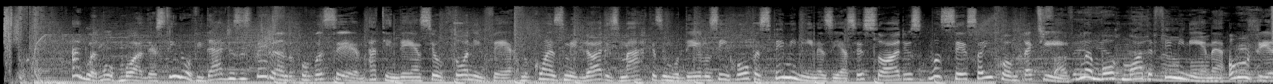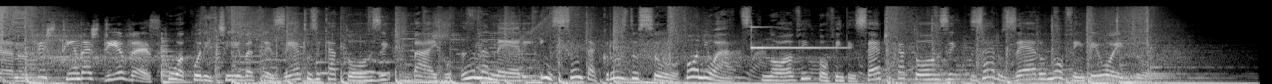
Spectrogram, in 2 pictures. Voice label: LOCUTORA, comerciais; MODAS; GLAMOUR MODAS

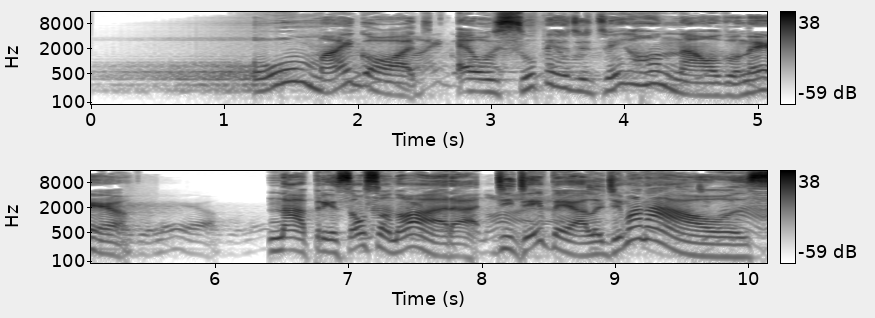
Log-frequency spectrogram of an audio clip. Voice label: Vinhetas sem efeitos de fundo; São vinhetas sem efeitos sonoros de fundo, voz tratada, equalização e limpeza de ruídos; VINHETA OFF ♀

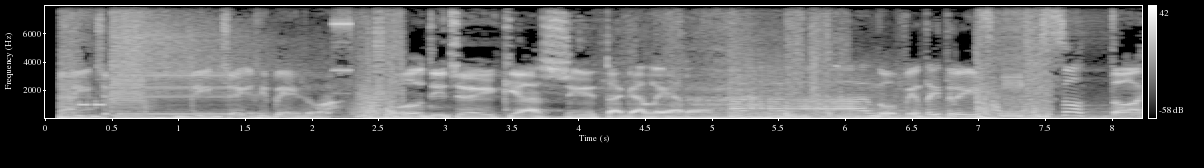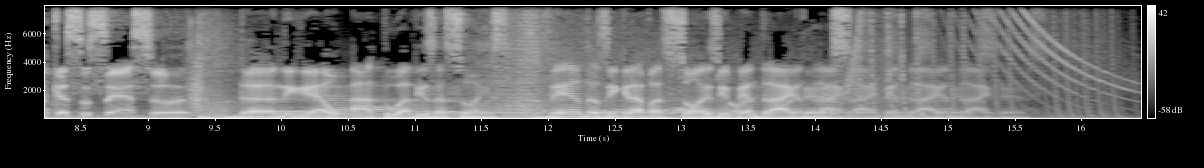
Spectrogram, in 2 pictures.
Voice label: vinhetas

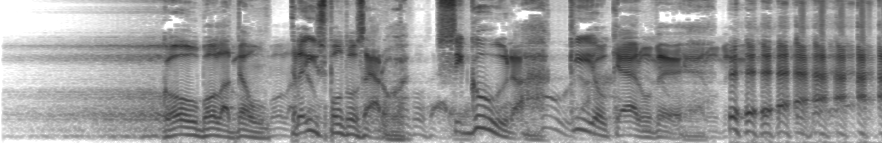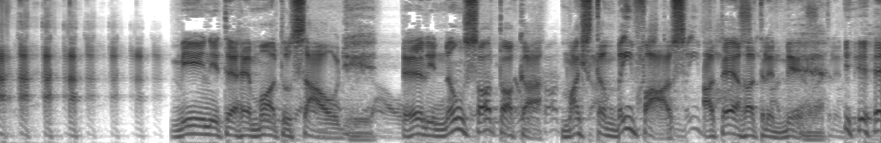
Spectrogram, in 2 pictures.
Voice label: VINHETA OFF ♂; São vinhetas sem efeitos sonoros de fundo, voz tratada, equalização e limpeza de ruídos

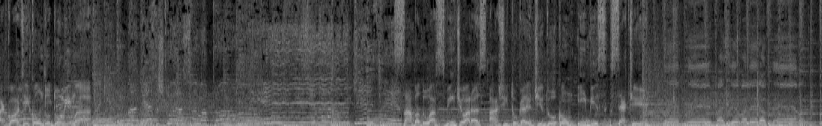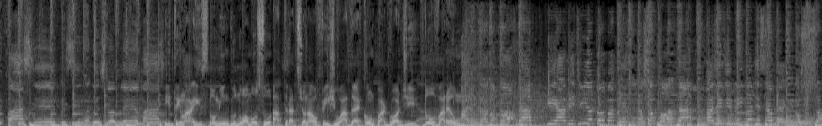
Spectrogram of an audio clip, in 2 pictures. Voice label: locutor fim de semana

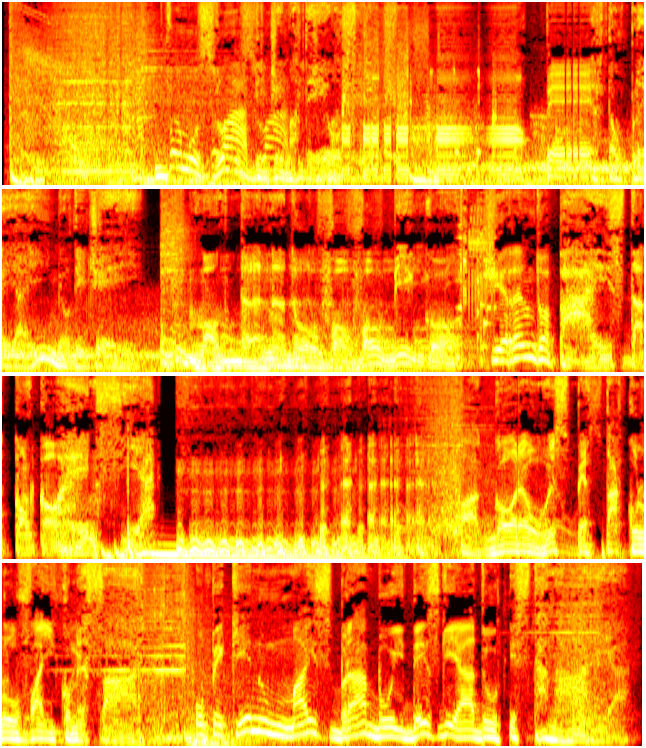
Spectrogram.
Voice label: vinhetas

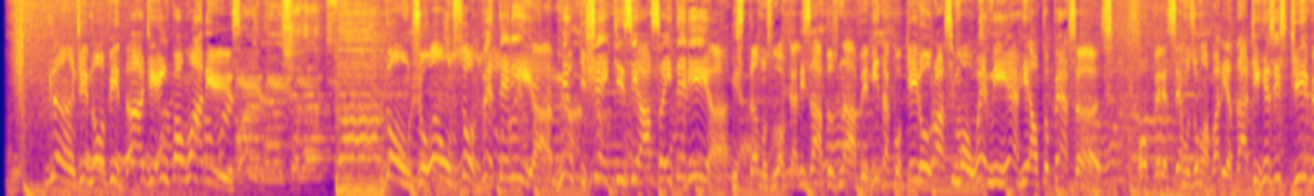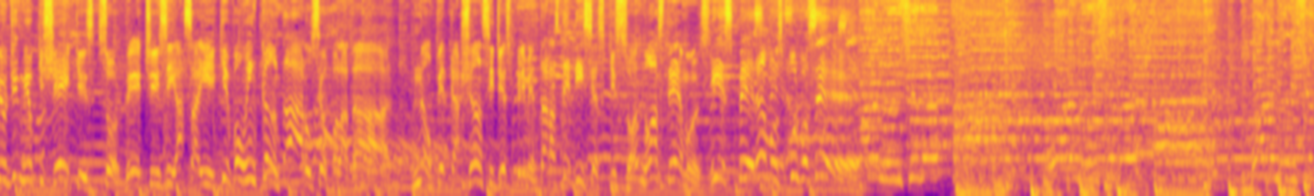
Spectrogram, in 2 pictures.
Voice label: LOCUTOR, DEMO COMERCIAL ♂; Sorveteira Milk Shakes e Acaiteria; Dom Joao

